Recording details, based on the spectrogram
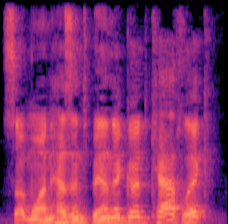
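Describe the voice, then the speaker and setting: A man's voice: mid-range voice, moderate pace, close to an everyday voice. A man voicing a smug, showy angel who hosts a game show, with theatrical, emphatic patter in a storybook reading. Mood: smug, teasing. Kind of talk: storybook character voice in dramatic reading.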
